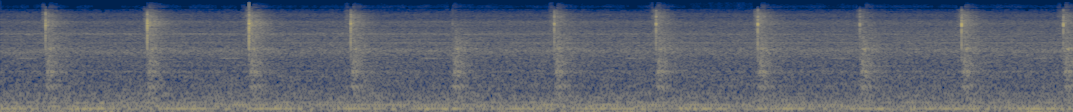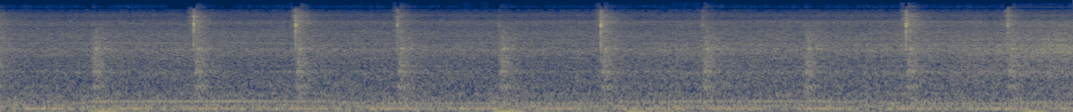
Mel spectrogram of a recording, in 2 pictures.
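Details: Laser tattoo removal on a numbed patient, ink frosting over as it is hit, with a skin-cooling air blower: sharp snapping clicks about twice a second over a steady blowing-air hiss.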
